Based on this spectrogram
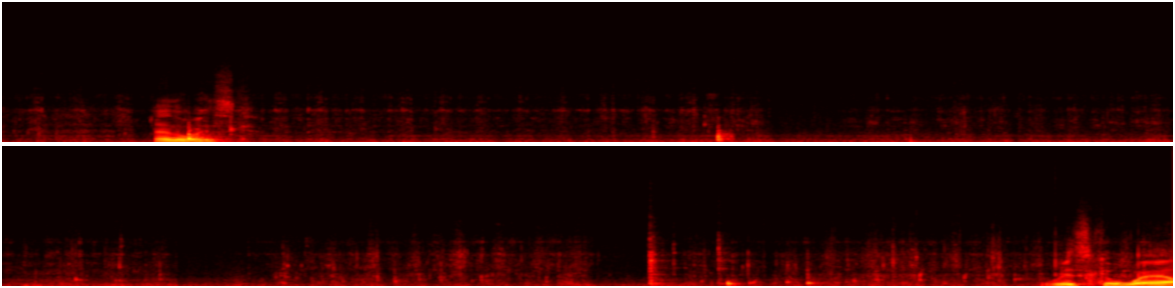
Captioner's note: whisking sounds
